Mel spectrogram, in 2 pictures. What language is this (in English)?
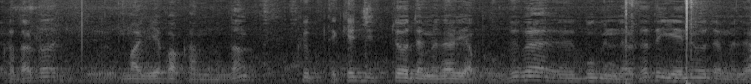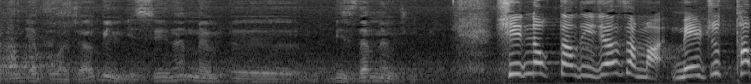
Turkish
